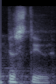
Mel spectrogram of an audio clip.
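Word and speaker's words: πιστεύω: the you to believe again in modern and coinage pronunciation pistil but in erasmian pronunciation we're pronouncing every single consonant vowel so it's pisteuo but more than likely pistou this this fate that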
